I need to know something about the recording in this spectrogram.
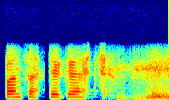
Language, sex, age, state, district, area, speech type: Kashmiri, female, 30-45, Jammu and Kashmir, Bandipora, rural, conversation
